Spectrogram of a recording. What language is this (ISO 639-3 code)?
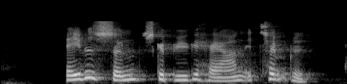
dan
